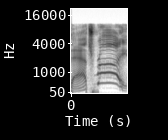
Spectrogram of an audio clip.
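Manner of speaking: put-on very high kids' cartoon voice. Speaker imitates his niece answering him, in a Nick Jr. cartoon voice. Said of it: "she talks like she's in a fucking Nick Jr. cartoon".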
